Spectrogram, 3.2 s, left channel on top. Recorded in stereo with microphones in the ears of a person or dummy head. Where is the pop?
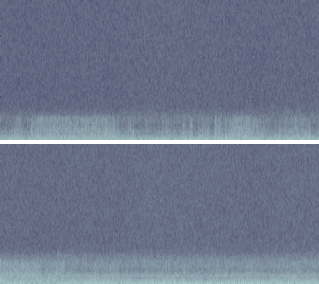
I don't hear a pop.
